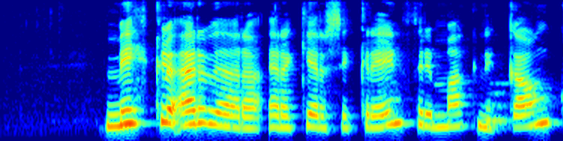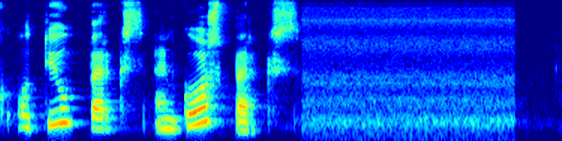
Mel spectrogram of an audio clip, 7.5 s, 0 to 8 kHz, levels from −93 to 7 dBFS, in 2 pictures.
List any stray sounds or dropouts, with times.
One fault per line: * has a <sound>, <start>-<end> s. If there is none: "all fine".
all fine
